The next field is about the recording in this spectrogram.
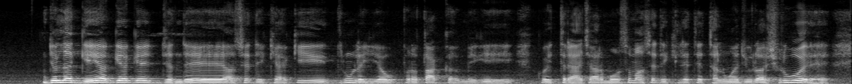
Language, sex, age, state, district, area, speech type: Dogri, male, 45-60, Jammu and Kashmir, Jammu, urban, spontaneous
